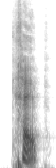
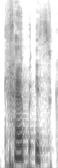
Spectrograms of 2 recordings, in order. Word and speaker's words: crêpe: If I tell you I want to eat crepe. It's not pancakes because it's different. Crepe, it's written C-R-E with a circumflex accent. That's how you say it, but that's how you written it in French. P-E-S.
